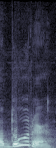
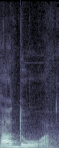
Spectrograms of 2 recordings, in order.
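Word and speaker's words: ADORE: Я сначала думала, что читается Адоре, но оказалось Адоа. Наверное, на французский манер. В общем, правильно оказалось так.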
